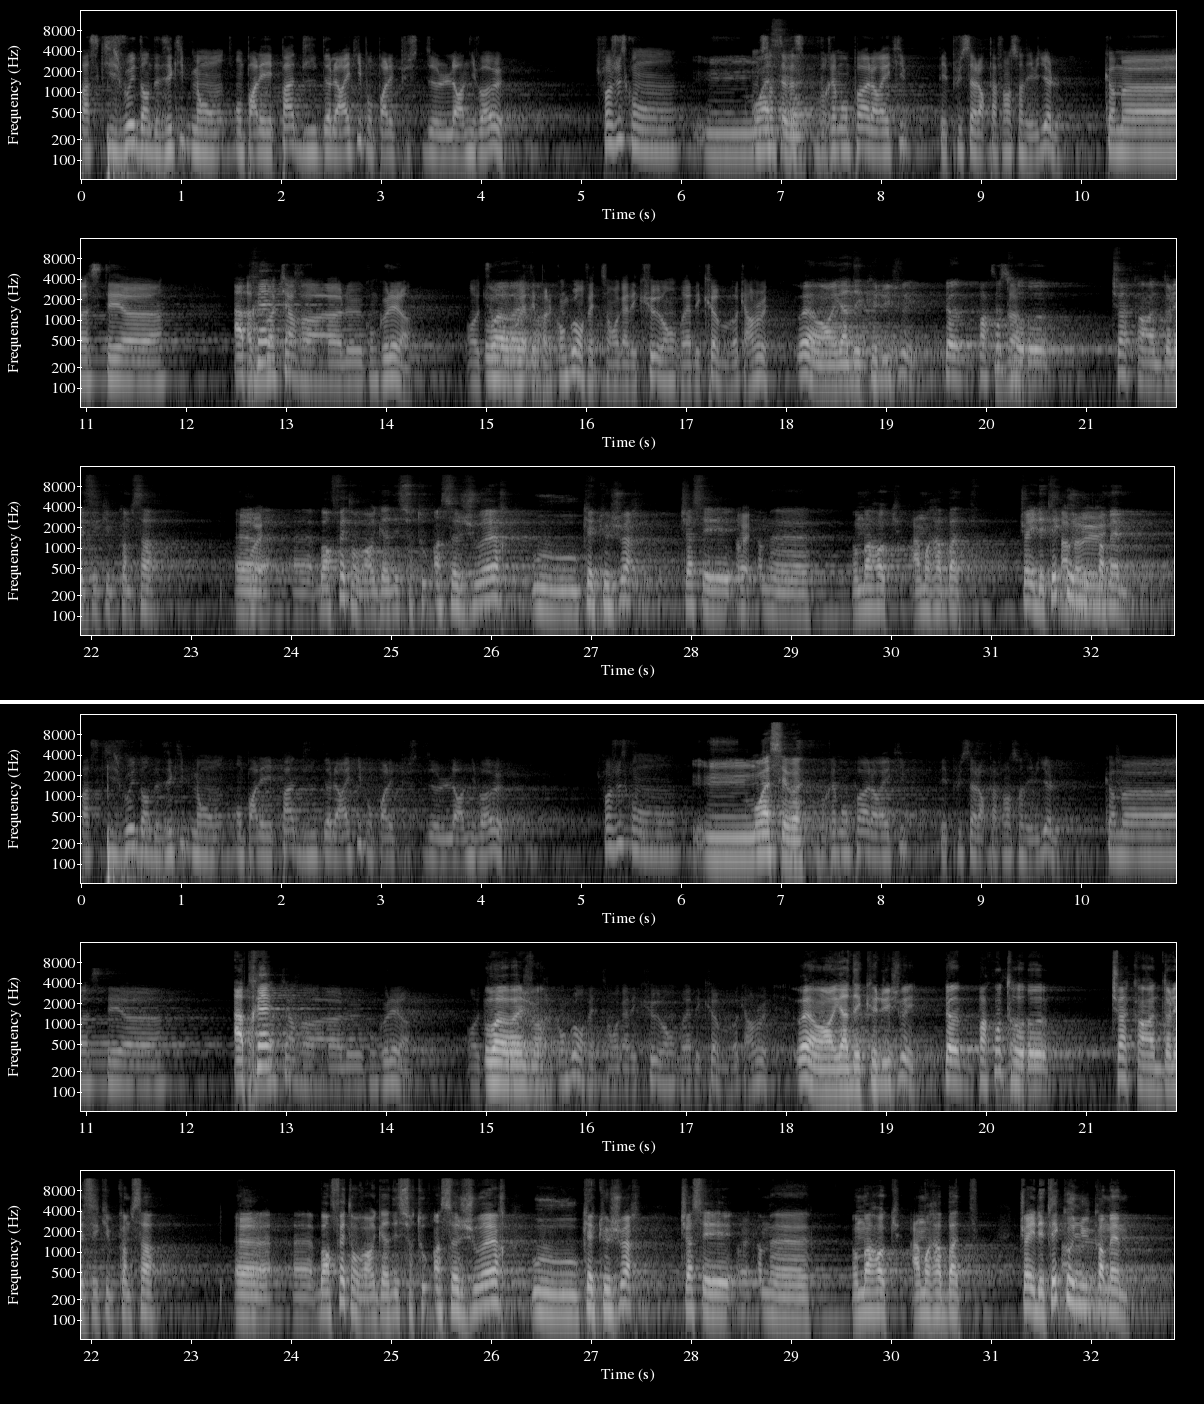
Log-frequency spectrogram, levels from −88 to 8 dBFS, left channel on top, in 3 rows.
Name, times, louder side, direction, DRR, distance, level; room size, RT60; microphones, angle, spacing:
voice 1, 0.0-4.2 5.2-6.0 6.7-8.3 8.6-9.8 10.2-11.8 12.6-14.3 14.8-17.8 20.1-20.4 23.6-23.8 28.4-28.6 31.7-32.2, left 6 dB, 55° left, 16 dB, 0.4 m, -38 dB
voice 2, 6.1-7.2 12.5-12.9 15.0-15.6 18.1-19.3 19.6-20.6 21.3-22.6 23.4-26.1 26.4-27.5 27.9-29.2 29.6-30.7 31.3-32.4, right 6 dB, 55° right, 15 dB, 0.4 m, -30 dB
23.0 x 10.5 x 3.7 m, 3.0 s
head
